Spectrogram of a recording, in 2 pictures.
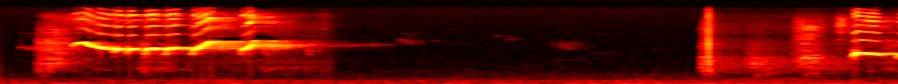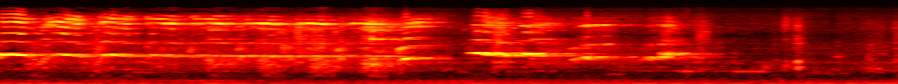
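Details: Lure song of a male Black drongo, used to get other birds singing: a rising whistled phrase, a gap with a sharp click, then long buzzy harmonic notes and a lower wavering phrase.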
